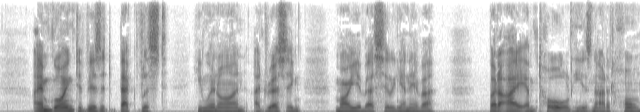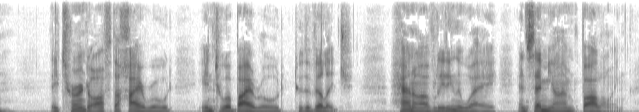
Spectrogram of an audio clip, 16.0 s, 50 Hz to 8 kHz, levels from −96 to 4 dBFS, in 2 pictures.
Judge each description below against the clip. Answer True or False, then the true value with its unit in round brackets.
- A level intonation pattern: False (4.1 semitones)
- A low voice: True (95 Hz)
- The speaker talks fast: False (150 wpm)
